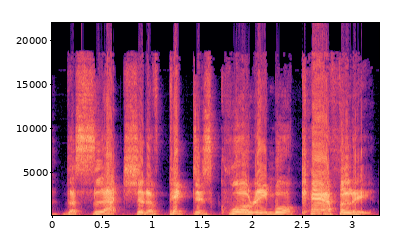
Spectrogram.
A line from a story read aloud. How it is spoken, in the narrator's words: roared the victor in a mocking baritone growl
